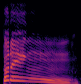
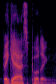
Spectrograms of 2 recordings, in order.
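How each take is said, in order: First: Excited. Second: Said in the usual way. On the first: Real, not acted. Delighted shout at the pudding.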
